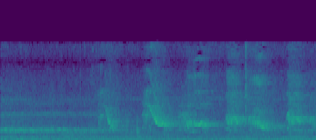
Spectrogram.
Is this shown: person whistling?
no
